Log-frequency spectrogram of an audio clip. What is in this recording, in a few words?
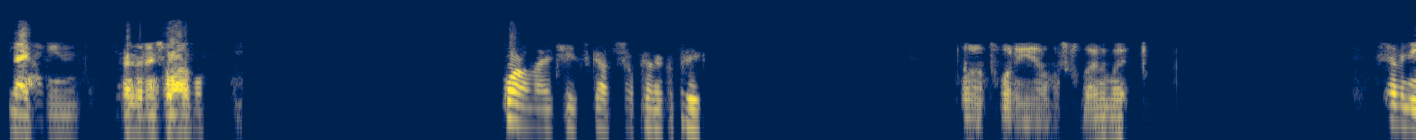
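police department, scanner audio trunk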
